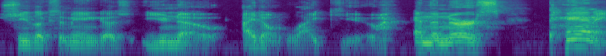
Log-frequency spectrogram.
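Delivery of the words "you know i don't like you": very deep male voice, whispered and hushed. Retelling a woman who turned and spoke to him in a very deep male voice. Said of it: "in this very, very deep male voice".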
